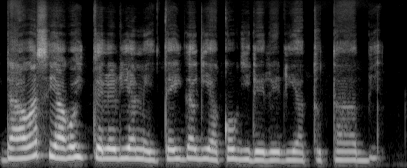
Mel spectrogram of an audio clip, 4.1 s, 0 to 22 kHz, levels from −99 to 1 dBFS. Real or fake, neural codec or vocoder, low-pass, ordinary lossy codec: fake; codec, 44.1 kHz, 7.8 kbps, Pupu-Codec; none; none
